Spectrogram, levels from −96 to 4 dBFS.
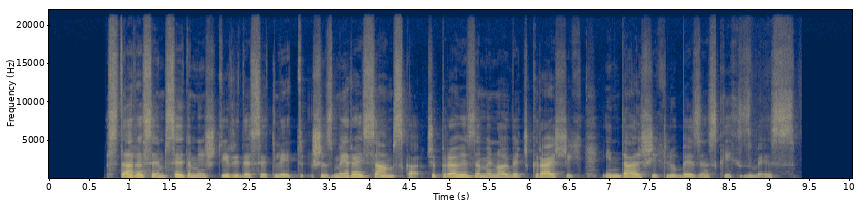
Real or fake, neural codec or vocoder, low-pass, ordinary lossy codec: real; none; none; none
